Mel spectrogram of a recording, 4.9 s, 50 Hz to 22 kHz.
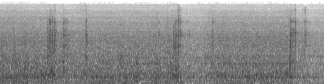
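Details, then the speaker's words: Grizzly G0763 6"x18" automatic surface grinder, servo-driven y-axis table moving out to its limit stops and reversing: steady motor hum with sharp ticks about every second. Automatic traverse is working normally. "the table the y-axis is currently moving out until it hits limits which over here over those is mainly hit that right there now comes back the opposite direction"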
